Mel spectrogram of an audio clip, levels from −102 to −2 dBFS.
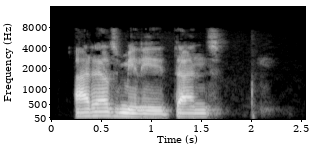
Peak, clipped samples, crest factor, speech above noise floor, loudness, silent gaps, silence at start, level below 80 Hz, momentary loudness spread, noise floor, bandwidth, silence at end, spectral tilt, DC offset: -2 dBFS; under 0.1%; 18 dB; 44 dB; -17 LUFS; none; 0.25 s; -56 dBFS; 11 LU; -61 dBFS; 7.8 kHz; 0.5 s; -7 dB/octave; under 0.1%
